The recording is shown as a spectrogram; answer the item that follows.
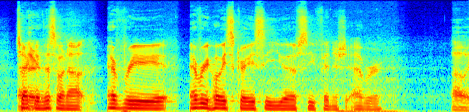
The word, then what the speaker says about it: Royce: Is it Royce Gracie? I thought it was Hoist Gracie with an H. So they're a Brazilian family, and Portuguese. R's at the beginning of a word are pronounced with an H.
